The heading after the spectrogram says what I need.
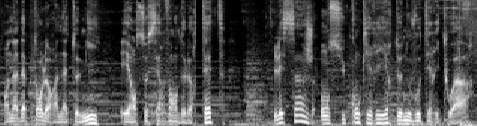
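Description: Deep-voiced man narrating a nature documentary. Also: lively intonation, normal speed, music in the background.

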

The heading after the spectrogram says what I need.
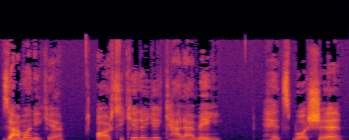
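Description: A woman teaching a language lesson, explaining patiently and repeating each word slowly. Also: medium pitch, a bit bright, dry recording.

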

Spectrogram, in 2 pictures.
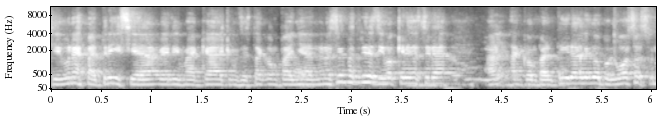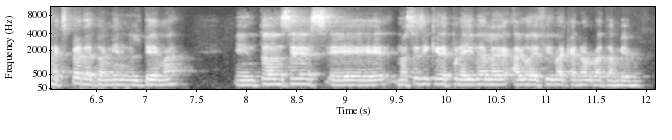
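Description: A man's voice: fairly high pitch, echoey room. A man hosting an online webinar on a video call, reading out feedback and then explaining a point. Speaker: webinar host.

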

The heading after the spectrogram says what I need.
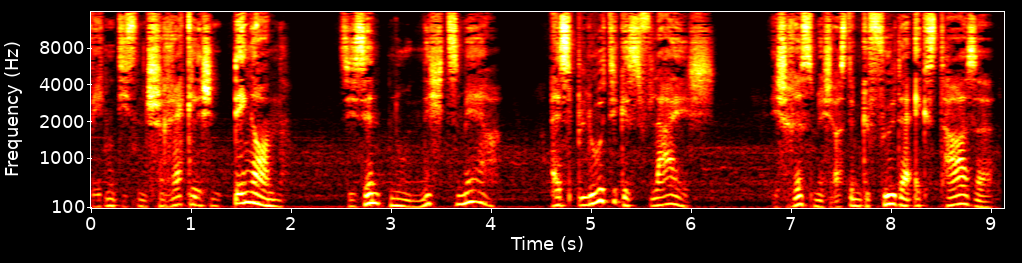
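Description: A man voicing a deranged narrator of a horror tale in a hushed, creeping delivery. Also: medium pitch, slight background noise. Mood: dark ecstasy. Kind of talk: scripted first-person horror narration.

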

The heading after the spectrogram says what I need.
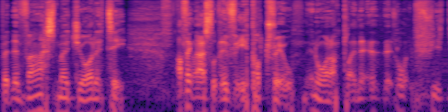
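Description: A man's voice: on the low side, steady tone, fast talker, husky. A middle-aged Scottish man, a podcast host, giving rambling post-match football chat full of restarts and sighs. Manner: rambling, self-interrupting with many restarts and sighs.

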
